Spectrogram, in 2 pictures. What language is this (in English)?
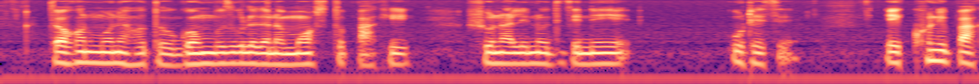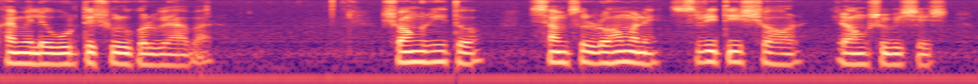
Bangla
